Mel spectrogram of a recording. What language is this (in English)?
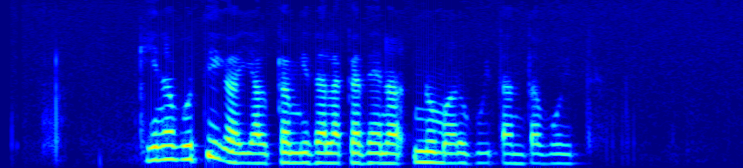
Catalan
